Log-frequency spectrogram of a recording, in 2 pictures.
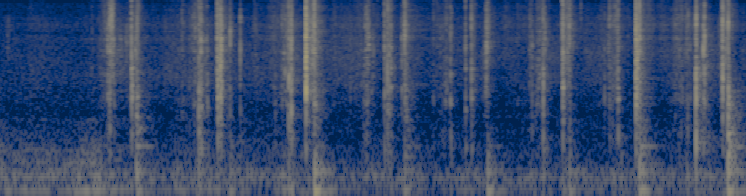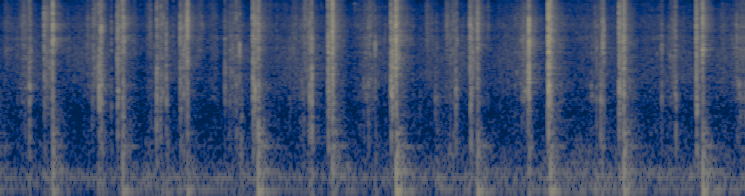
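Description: Bicycle Ghost Deck playing cards dealt one at a time onto a wooden table, each card landing with a short, sharp snap, about two a second in a steady run.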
